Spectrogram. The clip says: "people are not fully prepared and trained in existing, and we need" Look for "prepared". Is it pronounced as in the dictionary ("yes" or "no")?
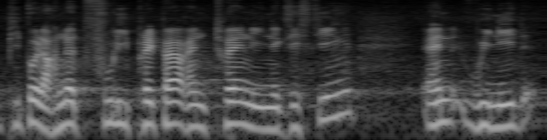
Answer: no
